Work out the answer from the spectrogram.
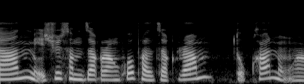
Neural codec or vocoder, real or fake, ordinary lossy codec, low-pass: none; real; none; 7.2 kHz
